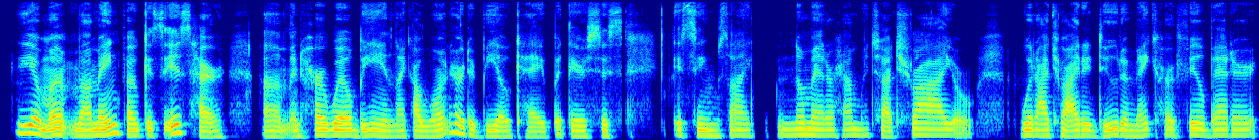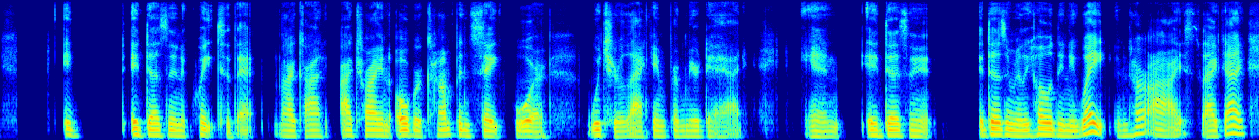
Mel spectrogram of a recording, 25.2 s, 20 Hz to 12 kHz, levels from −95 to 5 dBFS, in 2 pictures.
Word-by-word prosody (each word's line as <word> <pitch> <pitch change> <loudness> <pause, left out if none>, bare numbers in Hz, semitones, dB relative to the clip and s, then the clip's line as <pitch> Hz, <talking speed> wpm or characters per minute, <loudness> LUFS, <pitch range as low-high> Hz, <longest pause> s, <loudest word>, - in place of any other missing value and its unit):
Yeah, 190 -2 +6
my 145 +2 +5
my 135 -1 0
main 145 +8 +5
focus 140 -2 -1
is 200 +1 +5
her, 115 +1 -1 0.4
um, 120 -2 -2
and 130 - -1
her 140 +3 +2
well-being, 135 -2 +3
like, 125 0 -6
I 125 - +2
want 125 +9 0
her 195 -5 +3
to 145 -3 0
be 125 +1 -1
okay, 115 -1 -4
but - - -4
there's 125 -1 -2
this 130 -1 -4 0.5
it 145 0 -3
seems 135 -2 -3
like, 135 -1 -3 0.2
no 145 +1 -1
matter 140 -1 0
how 140 +1 -6
much 145 -1 -7
I 115 -2 0
try, 145 +3 -1
or - - -4 0.5
what 140 0 +2
I 135 -1 +2
try 130 -2 +1
to 135 0 +1
do 130 +4 0
to 140 - +1
make 130 +3 -4
her 70 -1 -4
feel 145 - -1
better, 140 +1 -3 0.7
it 150 -2 -1 0.5
it 155 -2 +3
doesn't 140 -2 +2
equate 120 - -2
to - - -6
that, - - -4 0.2
like, 125 -2 -2
"I 130 0 -1 0.2
I - - +2
try 140 +1 +2
and 135 -2 0
overcompensate 135 -1 +2
for 115 -2 +2 0.4
what 140 0 +1
you're 115 - -1
lacking 120 +1 -1
from 125 0 -4
your 125 0 0
dad." - - -7 0.7
And, 115 -2 -3 0.3
it 140 -2 +2
doesn't 135 -3 +1 0.5
it - - +1
doesn't 145 -2 +5
really 130 0 +3
hold 145 0 +4
any 125 -2 +2
weight 200 - +5
in 130 - -6
her 175 +7 0
eyes. 135 -2 -2
Like, 125 -1 0
I 180 -2 +4
135 Hz, 175 wpm, -30 LUFS, 125-140 Hz, 0.7 s, Yeah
